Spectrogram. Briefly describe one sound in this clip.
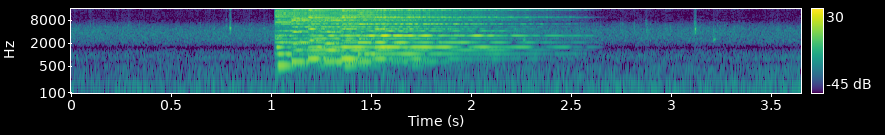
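A bright chiming jingle rings out and fades.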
